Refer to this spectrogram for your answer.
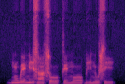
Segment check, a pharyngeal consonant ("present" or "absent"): absent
